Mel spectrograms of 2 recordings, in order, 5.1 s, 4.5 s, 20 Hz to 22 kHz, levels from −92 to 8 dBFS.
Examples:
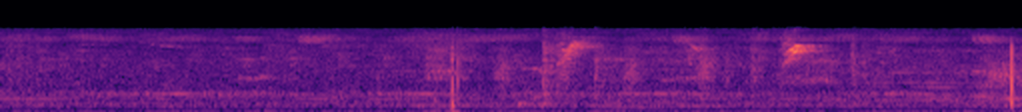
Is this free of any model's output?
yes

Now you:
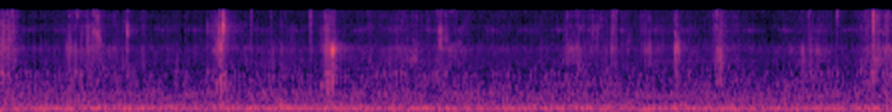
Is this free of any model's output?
no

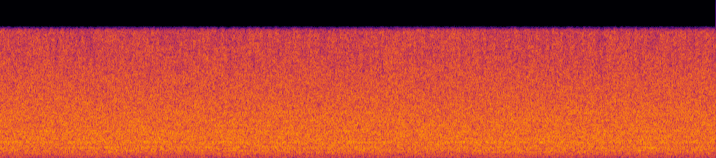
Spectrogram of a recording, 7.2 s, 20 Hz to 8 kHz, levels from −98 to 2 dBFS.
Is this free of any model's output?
yes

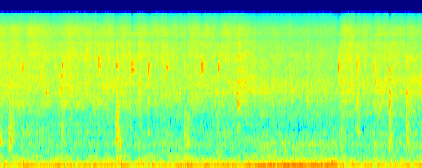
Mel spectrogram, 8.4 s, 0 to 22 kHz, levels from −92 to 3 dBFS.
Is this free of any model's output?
no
